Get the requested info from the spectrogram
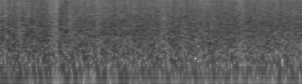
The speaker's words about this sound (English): Those are big firecrackers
